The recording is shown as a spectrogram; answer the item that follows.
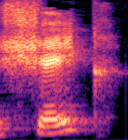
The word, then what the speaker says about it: sheikh: You tell me if I'm pronouncing this correctly. A sheikh, is that how you pronounce Hey, it?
